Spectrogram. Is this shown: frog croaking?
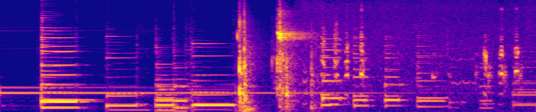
no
